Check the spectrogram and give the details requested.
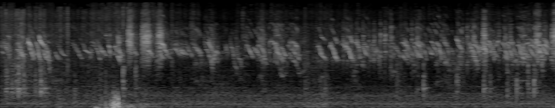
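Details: Playful, feeding chicken chicks produce a continuous chatter of shrill downward-sweeping peeps, overlapping closely, with one low thump early on and light clicks throughout.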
